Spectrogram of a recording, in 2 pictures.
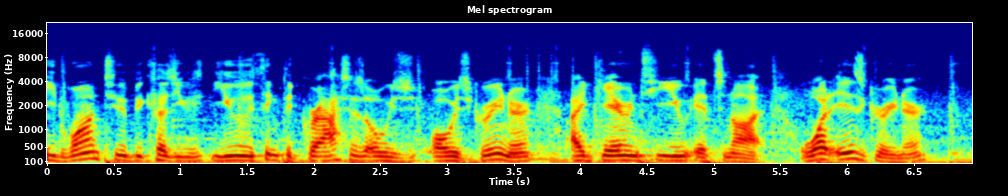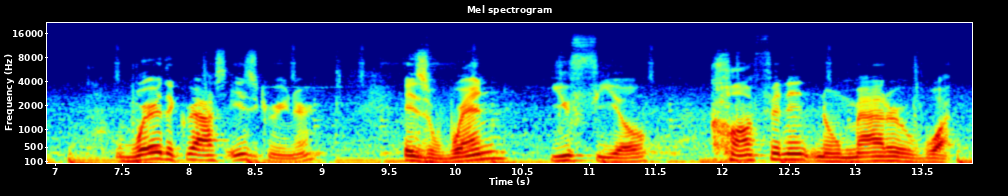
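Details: Adult man who stutters; stuttering.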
